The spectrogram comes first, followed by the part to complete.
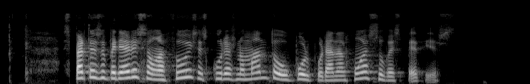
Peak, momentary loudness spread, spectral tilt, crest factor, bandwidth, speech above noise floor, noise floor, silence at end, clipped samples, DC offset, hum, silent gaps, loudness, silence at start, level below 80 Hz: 0 dBFS; 12 LU; -5.5 dB/octave; 22 dB; 11.5 kHz; 52 dB; -72 dBFS; 0.95 s; under 0.1%; under 0.1%; none; none; -20 LUFS; 0.25 s; -68 dBFS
